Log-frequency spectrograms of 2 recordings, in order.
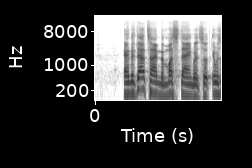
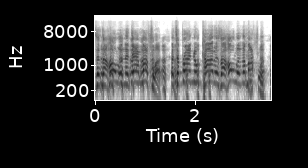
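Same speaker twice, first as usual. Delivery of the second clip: much higher, louder furious yell; outraged dad; 11 semitones higher, 6 dB louder than usual. Retold or imitated. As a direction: bellow like a dad cheated on a new car. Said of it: "He goes".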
